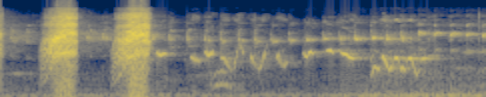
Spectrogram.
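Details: White-rumped shama during a three-bird sparring bout: two loud rasping bursts, then soft twittering notes and descending whistled slurs over a faint steady high tone.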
